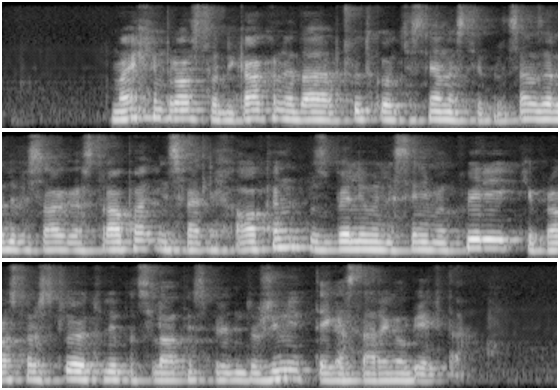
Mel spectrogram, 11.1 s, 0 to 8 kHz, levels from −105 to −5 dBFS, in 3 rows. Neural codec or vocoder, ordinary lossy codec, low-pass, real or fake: codec, 24 kHz, 3.1 kbps, DualCodec; none; 7.2 kHz; fake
